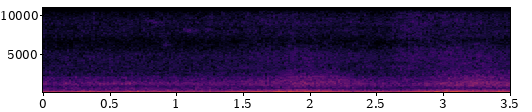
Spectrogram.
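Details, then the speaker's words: 2008 BMW 550i 4.8L V8 automatic with a no-start fault: after the shifter is worked, normal operation returns and the engine cranks, catches promptly and settles into a smooth, even idle with a light blip, no misses; normal start and idle. "una vez yo juegue con ese shifter é regresa toda la normalidad pero é prende si quieren lo pueden escuchar prendido"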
